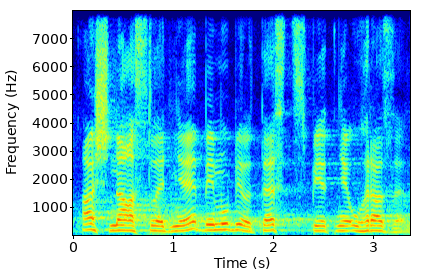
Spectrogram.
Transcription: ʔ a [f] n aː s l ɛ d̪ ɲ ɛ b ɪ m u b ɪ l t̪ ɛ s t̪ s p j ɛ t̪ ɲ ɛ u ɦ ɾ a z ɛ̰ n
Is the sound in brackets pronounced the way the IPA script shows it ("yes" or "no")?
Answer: no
